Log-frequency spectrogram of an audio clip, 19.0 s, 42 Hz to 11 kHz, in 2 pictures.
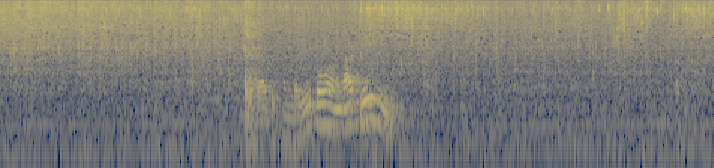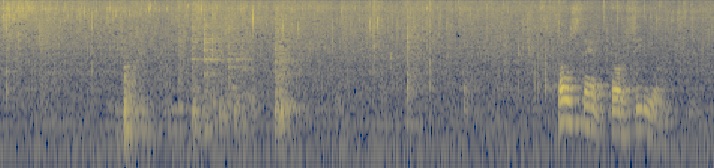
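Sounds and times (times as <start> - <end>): fish sizzling in hot oil: 0.0 - 19.0.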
